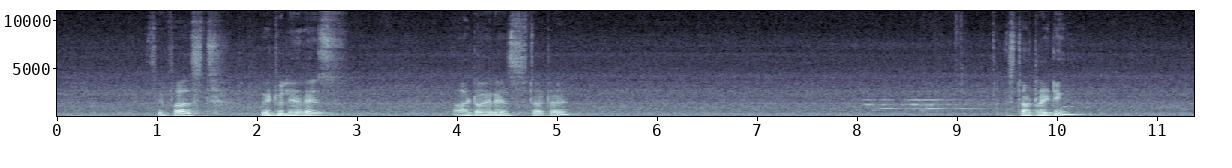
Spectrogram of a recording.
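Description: A young man speaks calmly and in short bursts into a nearby microphone.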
